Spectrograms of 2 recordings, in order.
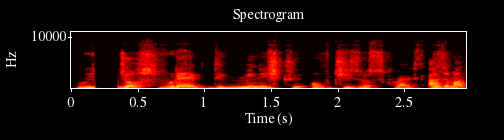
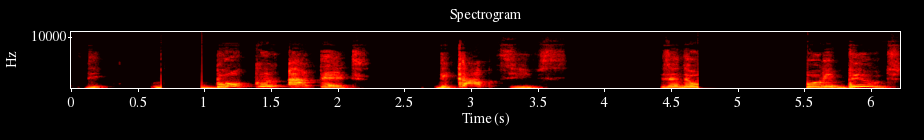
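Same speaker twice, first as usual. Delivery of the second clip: fiery preaching; 4 semitones higher than usual. Real, not acted. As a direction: build up to a shouting peak. Preaching builds to climax.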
